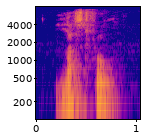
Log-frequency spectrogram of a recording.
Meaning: Full of lust; driven by lust
- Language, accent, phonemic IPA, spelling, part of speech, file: English, Southern England, /ˈlʌst.fəl/, lustful, adjective, LL-Q1860 (eng)-lustful.wav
